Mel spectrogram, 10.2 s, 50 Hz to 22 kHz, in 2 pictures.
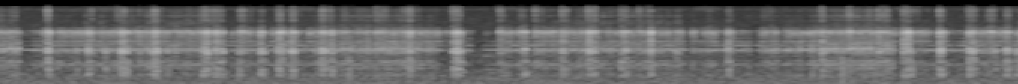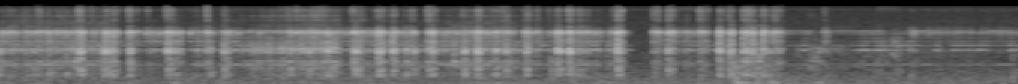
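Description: Cyclic servos of a 450-size flybarless RC helicopter buzzing and whining as they drive the swashplate in the gyro's corrective movement, with rapid ticking and a wavering level. The sound cuts off abruptly about nine seconds in.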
